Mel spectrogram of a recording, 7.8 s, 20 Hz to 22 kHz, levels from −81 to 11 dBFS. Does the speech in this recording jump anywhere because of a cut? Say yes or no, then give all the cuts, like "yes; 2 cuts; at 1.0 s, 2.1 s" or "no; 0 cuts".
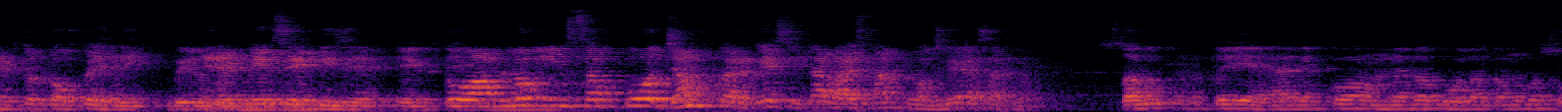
yes; 1 cut; at 6.0 s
